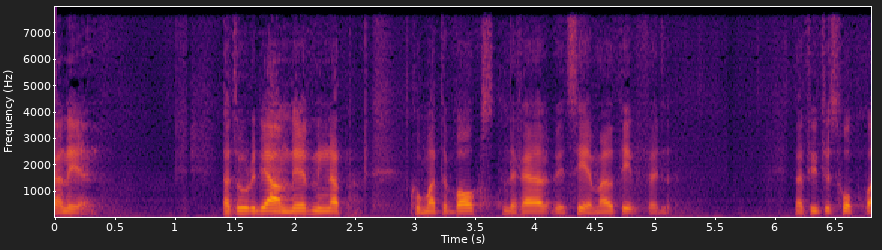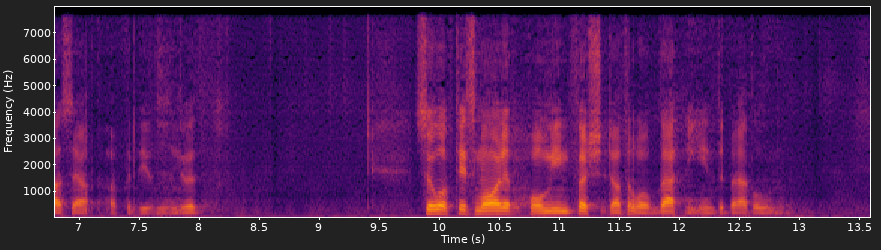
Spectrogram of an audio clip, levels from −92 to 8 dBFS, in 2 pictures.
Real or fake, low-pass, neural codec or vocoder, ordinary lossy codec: fake; none; codec, 16 kHz, 0.5 kbps, FunCodec, trained on LibriTTS, 25 frames a second; none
